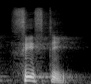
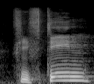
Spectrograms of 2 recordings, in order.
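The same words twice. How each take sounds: First: "fifty" with FIF strong, short falling end; stress on FIF. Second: Put-on "Fifteen" with a high, held TEEN; stress on TEEN. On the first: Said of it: "elle est sur la première syllabe". (accent sur le début de « fifty ») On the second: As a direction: hold the second syllable of "Fifteen" up high. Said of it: "c'est bien différent de quinze". (accent haut et long sur la fin de « Fifteen ») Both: Shown as a demonstration.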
